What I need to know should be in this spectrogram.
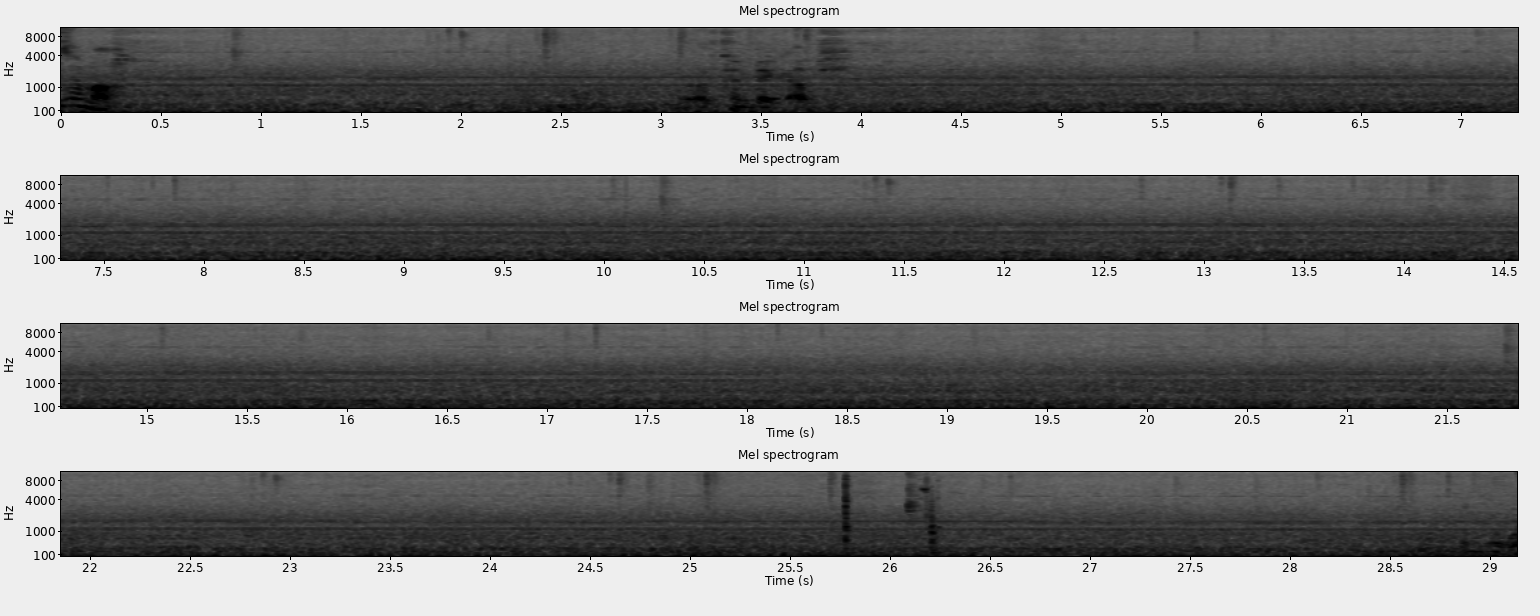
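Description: A train's motor hums with a steady whine.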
